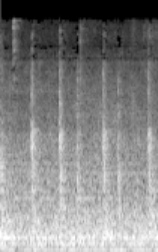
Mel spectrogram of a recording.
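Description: Light, sharp clicks from a plastic water bottle as its cap is twisted and the bottle is gripped, about four or five in two seconds at uneven spacing.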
